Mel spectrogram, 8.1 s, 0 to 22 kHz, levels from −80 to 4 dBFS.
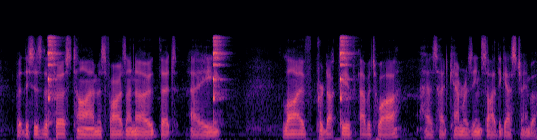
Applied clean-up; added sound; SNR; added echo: none; Drum kit; 1 dB; none.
